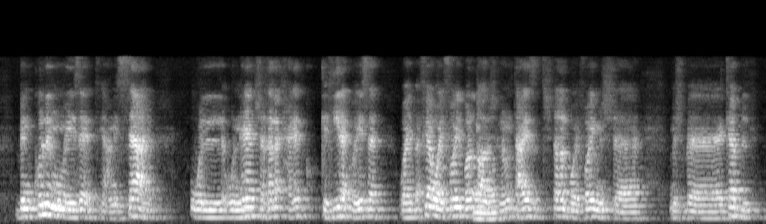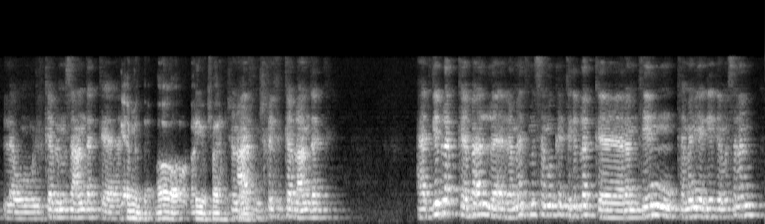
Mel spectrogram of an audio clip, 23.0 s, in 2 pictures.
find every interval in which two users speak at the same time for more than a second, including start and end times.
none

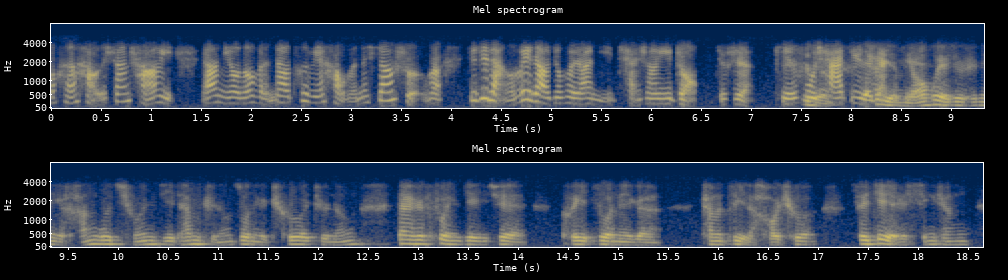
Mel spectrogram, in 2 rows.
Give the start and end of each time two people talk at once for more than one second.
7.3-8.7

